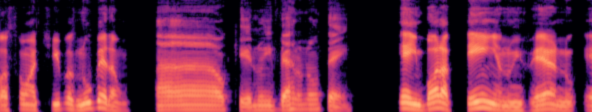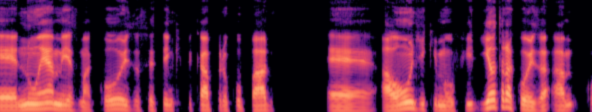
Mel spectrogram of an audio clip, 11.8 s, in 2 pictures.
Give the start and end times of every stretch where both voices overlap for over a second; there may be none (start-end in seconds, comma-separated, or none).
none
